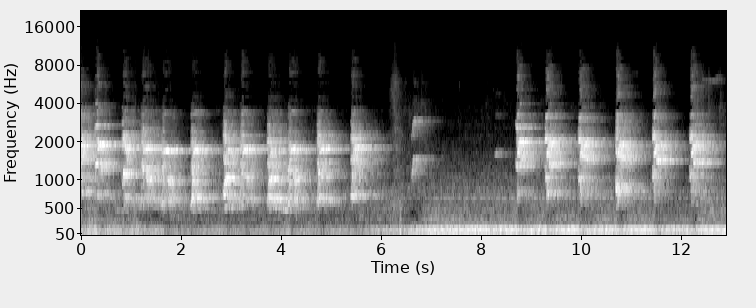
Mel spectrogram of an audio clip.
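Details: Shelter-born American Staffordshire Terrier puppies bark in a rapid, steady run of about a dozen bright yaps. A brief whine and a lull follow, then another quick series of yaps over a low rumbling background.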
